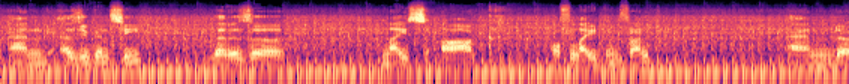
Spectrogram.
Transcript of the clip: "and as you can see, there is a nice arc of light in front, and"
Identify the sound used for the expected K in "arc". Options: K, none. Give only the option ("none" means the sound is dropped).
K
